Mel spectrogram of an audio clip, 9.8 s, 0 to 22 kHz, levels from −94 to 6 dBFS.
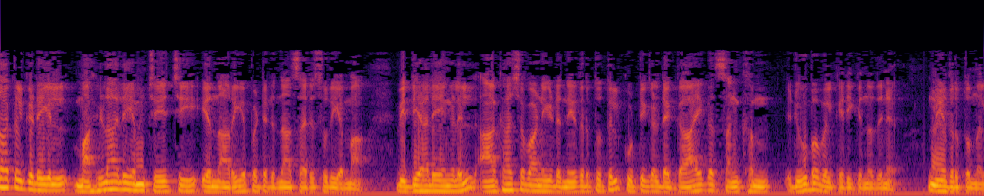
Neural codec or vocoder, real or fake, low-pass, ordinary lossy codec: none; real; none; none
